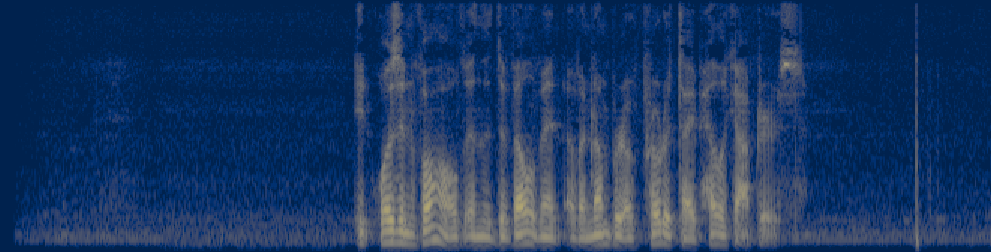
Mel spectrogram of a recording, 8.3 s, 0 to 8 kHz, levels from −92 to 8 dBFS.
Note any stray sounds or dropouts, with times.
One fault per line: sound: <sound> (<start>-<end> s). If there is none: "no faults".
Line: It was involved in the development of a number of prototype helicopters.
no faults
